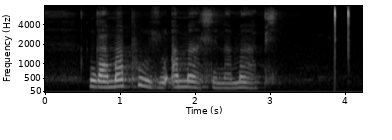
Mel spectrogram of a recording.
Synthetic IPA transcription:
ŋɡʱamapʰuzuʔamaɬɛnamaːpʰi̥

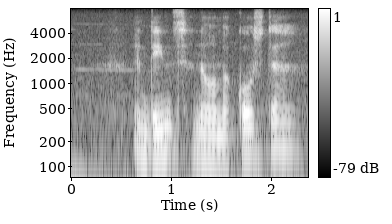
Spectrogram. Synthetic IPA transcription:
ʔəndinsnɑːməkɔstə

